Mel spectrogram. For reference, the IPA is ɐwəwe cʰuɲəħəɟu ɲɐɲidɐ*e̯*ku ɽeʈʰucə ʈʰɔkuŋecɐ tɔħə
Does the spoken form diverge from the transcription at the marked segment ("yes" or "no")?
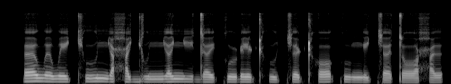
no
